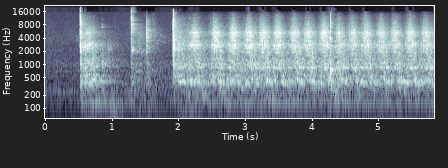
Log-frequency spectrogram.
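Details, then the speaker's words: 1973 Triumph TR6, first start in two years after restoration: three cranking bursts before catching, then lumpy idle pulsing about four times a second with audible valve clicking; owner suspects weak starter, cause unclear. "okay so looks like web combinational issues here with the engine and obviously it's possible because this engine hasn't been dusted so I'm thinking first of all would have a week starter"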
